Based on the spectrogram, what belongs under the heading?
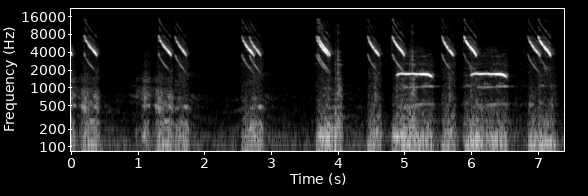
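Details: Female Bali white-eye (pleci dakbal) calling to males: high, thin, falling whistle notes in singles and pairs, with short bursts of clicking and a steady mid-pitched tone from another sound between them.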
